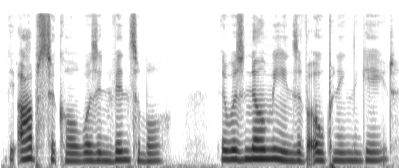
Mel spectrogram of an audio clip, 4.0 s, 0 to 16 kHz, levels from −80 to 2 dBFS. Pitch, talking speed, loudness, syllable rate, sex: 180 Hz, 180 wpm, -18 LUFS, 6.0 syllables/s, female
